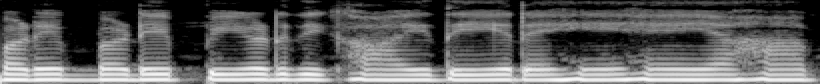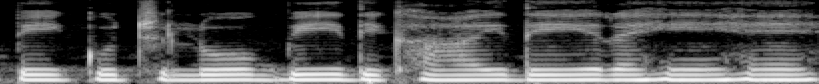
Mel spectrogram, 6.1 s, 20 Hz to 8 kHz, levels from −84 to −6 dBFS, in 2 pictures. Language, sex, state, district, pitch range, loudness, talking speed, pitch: Hindi, female, Chandigarh, Chandigarh, 180-190 Hz, -13 LUFS, 155 wpm, 185 Hz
